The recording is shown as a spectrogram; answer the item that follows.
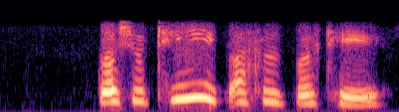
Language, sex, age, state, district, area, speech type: Kashmiri, female, 18-30, Jammu and Kashmir, Budgam, rural, conversation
